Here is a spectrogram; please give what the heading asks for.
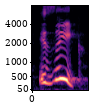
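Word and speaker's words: язык: The next type of reduction is this ya sound becomes e, like in word Ezek, Ezek. As you can listen, that ya here is not pronounced as ya, but e, Ezek. Why? Because this ya is in an unstressed position.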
